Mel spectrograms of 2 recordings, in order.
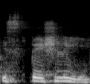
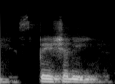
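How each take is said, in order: First: "specially" with a clear short i sound before the s, as in especially; said with initial e. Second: "specially" started straight on the s, drawn out very slowly; very slow "specially" with no vowel before the s; plain specially. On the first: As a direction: start "specially" with an added i sound: ispeshally. ("specially" को शुरू में इ लगाकर बोलें: इस्पेशली) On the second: ("specially" बिना इ के, बहुत धीरे: स्पेशली) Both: Shown as a demonstration. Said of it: "इसका प्रोनंसिएशन क्या निकलेगा?".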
